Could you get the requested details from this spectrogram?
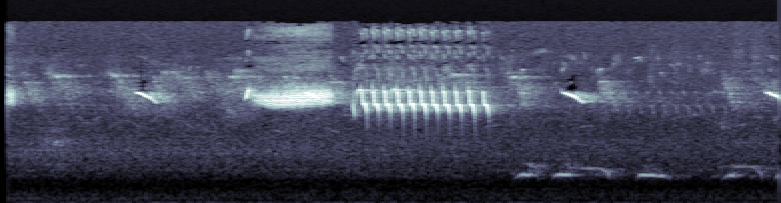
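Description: European greenfinch gives a drawn-out nasal wheeze, then a quick dry trill of about a dozen notes, with scattered chirps. Soft low whistles follow near the end.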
